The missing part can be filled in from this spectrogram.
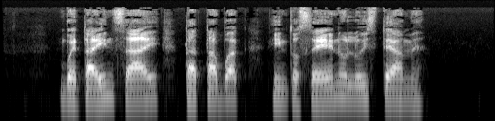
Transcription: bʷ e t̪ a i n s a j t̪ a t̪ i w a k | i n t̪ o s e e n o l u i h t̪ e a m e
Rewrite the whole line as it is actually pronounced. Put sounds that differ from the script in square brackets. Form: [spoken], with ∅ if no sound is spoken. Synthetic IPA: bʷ e t̪ a i n s a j t̪ a t̪ [a] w a k | i n t̪ o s e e n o l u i [s] t̪ e a m e

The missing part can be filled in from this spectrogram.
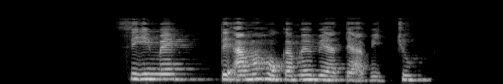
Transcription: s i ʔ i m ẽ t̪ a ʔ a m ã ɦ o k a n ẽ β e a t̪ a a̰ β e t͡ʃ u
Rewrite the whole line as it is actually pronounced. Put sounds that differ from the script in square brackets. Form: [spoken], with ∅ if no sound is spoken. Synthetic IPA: s i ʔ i m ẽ t̪ [e] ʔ a m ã ɦ o k a [m] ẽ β e a t̪ [e] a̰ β [i] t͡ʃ u

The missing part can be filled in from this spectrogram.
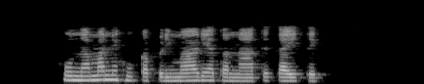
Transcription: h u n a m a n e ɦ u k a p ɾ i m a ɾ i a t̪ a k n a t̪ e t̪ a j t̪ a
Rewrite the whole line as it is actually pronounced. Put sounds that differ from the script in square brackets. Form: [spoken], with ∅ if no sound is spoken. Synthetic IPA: h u n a m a n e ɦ u k a p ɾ i m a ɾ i a t̪ a [∅] n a t̪ e t̪ a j t̪ [e]

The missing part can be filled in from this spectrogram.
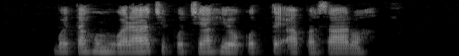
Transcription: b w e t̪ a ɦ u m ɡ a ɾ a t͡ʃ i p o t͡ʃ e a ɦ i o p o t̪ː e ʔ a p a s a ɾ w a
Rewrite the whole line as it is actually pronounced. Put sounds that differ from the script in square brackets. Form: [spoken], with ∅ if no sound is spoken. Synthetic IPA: b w e t̪ a ɦ u m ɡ a ɾ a t͡ʃ i p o t͡ʃ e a ɦ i o [k] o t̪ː e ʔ a p a s a ɾ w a

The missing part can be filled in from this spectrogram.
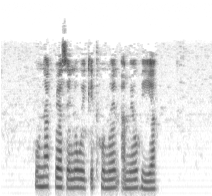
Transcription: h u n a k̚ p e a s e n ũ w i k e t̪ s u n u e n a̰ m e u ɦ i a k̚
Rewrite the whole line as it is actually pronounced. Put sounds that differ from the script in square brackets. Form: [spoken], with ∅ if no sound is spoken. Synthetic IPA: h u n a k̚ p e a s e n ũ w i k [i] t̪ [h] u n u e n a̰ m e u ɦ i a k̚

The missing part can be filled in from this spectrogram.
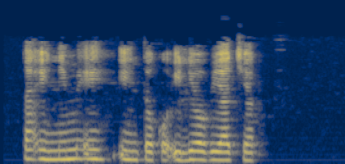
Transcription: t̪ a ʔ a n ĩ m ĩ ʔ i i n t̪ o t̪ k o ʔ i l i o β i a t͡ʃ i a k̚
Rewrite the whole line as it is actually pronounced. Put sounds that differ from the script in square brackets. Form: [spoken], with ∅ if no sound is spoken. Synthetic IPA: t̪ a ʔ [i] n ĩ m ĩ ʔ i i n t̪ o [∅] k o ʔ i l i o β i a t͡ʃ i a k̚

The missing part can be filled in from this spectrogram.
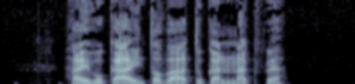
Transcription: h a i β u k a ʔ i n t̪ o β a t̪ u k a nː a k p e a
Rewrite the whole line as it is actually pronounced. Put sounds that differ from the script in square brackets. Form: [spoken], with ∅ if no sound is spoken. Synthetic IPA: h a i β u k a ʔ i n t̪ o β a t̪ u k a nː a k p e a

